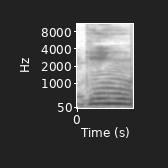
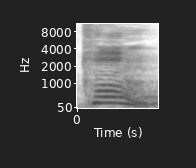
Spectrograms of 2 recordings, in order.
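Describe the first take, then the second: First: The first consonant is a plain unaspirated k. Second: The first consonant is an aspirated kh. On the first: The speaker calls it wrong. "এটাকে কিং বলা যাবে না" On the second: The speaker calls it right. "বলতে হবে কিং"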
